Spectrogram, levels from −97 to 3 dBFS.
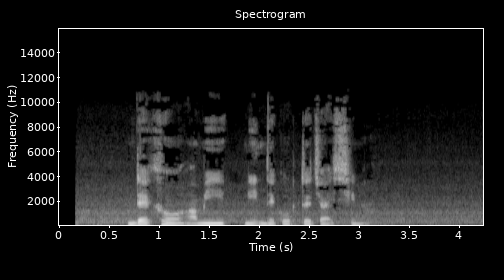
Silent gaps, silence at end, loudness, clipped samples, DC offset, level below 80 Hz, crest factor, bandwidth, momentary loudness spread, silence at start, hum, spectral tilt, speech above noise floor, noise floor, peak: none; 1.1 s; -22 LUFS; under 0.1%; under 0.1%; -52 dBFS; 22 dB; 10 kHz; 22 LU; 0.15 s; none; -6 dB/octave; 26 dB; -47 dBFS; 0 dBFS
